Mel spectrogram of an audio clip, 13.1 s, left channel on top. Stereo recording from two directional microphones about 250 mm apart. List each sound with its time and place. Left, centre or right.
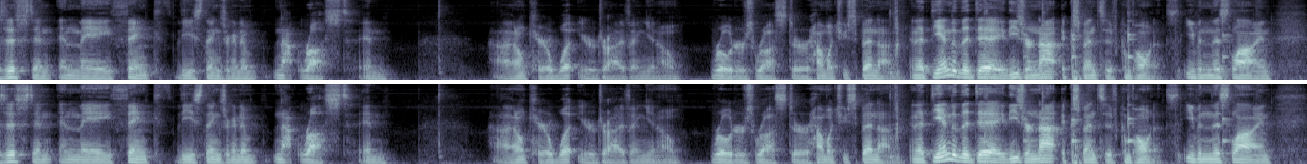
0.0 s speech: centre
4.9 s speech: centre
